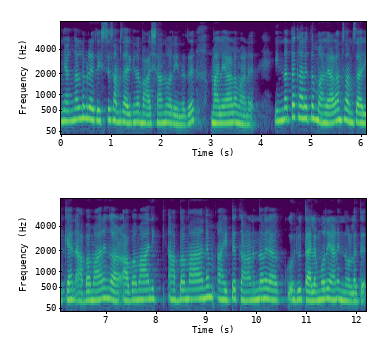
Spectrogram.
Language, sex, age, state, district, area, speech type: Malayalam, female, 18-30, Kerala, Wayanad, rural, spontaneous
